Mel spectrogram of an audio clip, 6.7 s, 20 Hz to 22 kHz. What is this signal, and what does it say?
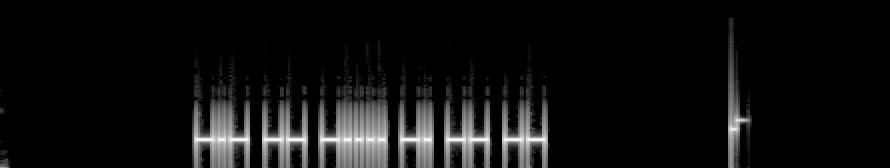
Morse code, heard as a keyed tone, about 28 wpm, 700 Hz. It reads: KM6NMM
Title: USA Call Signs Repeated 2x 28wpm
